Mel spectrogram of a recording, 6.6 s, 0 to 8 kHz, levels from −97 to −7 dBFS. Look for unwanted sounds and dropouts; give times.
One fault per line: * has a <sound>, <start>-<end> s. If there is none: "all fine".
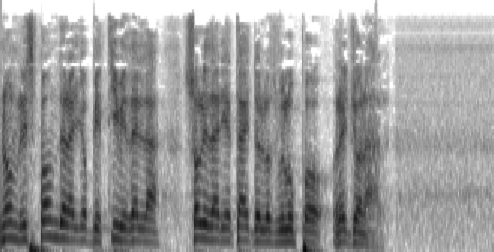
all fine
